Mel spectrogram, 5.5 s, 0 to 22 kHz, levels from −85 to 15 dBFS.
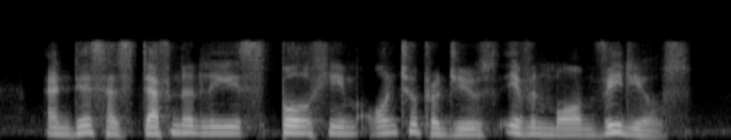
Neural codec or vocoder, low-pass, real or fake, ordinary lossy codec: codec, 16 kHz, 1.1 kbps, Voila-Tokenizer; 7.2 kHz; fake; none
